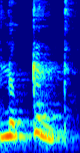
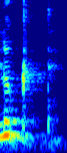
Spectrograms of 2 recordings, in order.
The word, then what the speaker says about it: looked: it to the past it is not right in english to pronounce this word as look it's like tea looked it's looked okay walked don't say what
